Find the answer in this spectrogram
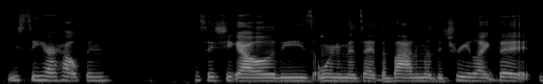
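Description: A woman's voice: low voice, flat delivery, moderate pace, fairly bright tone, no room sound, clean studio sound. A woman reading a children's book aloud, with folksy, casual asides to her young listeners.

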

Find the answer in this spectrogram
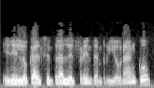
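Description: A man's voice: mid-range voice, normal speed. Uruguayan man on tinny narrowband radio. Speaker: political interviewee. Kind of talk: radio interview, explanatory.

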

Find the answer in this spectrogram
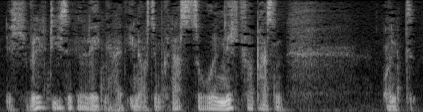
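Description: A man's voice: deep voice, expressive, normal speed, vocal fry, fairly bright tone, a little hiss or hum, exaggerated voice. An actor playing a determined, loyal crook in a German radio crime drama, earnest and persuasive on behalf of his friend. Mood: determined, pleading.

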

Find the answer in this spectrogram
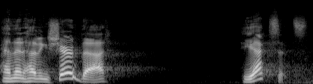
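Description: The voice rings through a long church reverb. It belongs to a man in his sixties at a mid pitch, preaching a sermon. He delivers it theatrically, leaning on key words and using dramatic pauses. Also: big pitch swings. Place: large church sanctuary, indoors at a pulpit.

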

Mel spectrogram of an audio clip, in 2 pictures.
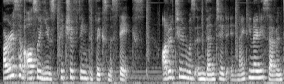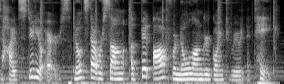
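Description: A woman's voice: medium pitch, normal speed, faint music behind. A young American woman hosting with scripted educational narration. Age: young adult. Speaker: host. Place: wood-panelled room indoors.

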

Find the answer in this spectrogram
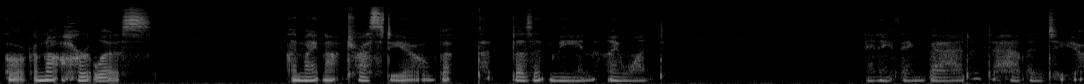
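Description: A woman playing a guarded, gruff but caring young werewolf alpha in a soft-spoken ASMR roleplay, hesitant and often close to a whisper. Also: on the low side, little pitch movement, heavily acted. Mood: awkward, guarded. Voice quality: husky, breathy, often near whisper. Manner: hesitant, halting, understated.

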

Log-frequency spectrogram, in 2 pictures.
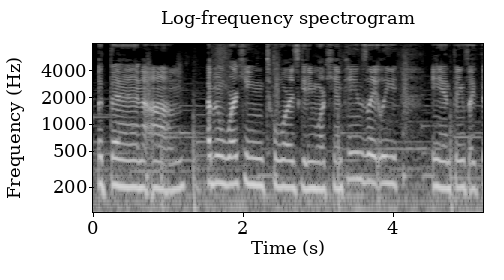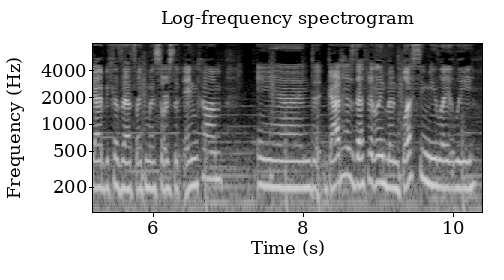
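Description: Brief: woman in her 20s, casual car vlog, earnest rambling chat, mid pitch, phone mic in a parked car. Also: fairly even intonation, moderate pace, over music. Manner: chatty, earnest, many fillers and repeats. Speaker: vlogger. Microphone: phone held at arm's length or mounted on dashboard.

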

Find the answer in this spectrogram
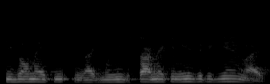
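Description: A man's voice: medium pitch, fairly even intonation, fast, mellow. A young man chatting casually as an interview guest, in slangy, conversational talk with frequent check-in phrases. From Hawaii. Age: young adult. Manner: slangy, peppered with "you know what I mean". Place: small recording studio room. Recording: roomy, echoing sound.

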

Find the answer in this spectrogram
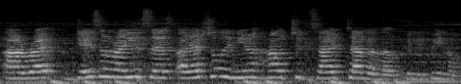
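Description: A woman's voice: sits high, fairly quick. A young woman co-hosting a casual livestream, reading out viewer comments in a giggly manner. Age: young adult. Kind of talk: casual bilingual livestream chat. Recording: roomy echo, music behind. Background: background music.

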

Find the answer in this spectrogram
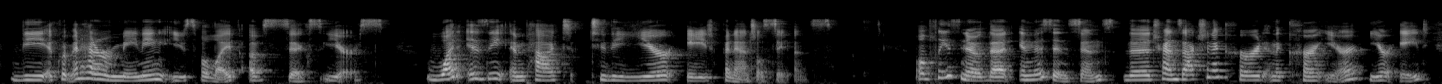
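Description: A woman's voice: mid-range voice, sharp tone. A woman instructor giving an informal recorded lecture, working through examples in a conversational, explanatory way and answering her own questions. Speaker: accounting instructor.

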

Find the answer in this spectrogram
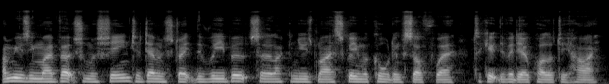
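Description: Man giving calm computer tutorial steps. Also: medium pitch, fast talker. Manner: clear step-by-step instruction. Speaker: tutorial creator. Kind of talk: screen-recorded software tutorial.

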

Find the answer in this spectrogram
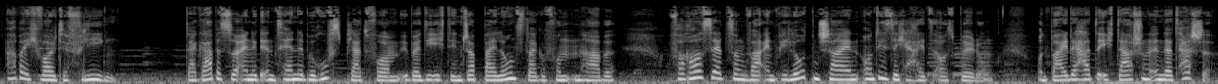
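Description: A woman's voice: mid-range voice, warm tone, natural voice. Woman acting tough, matter-of-fact policewoman, music behind. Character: tough, upright working-class policewoman and ex-biker, grown woman. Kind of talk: German audio drama acting.

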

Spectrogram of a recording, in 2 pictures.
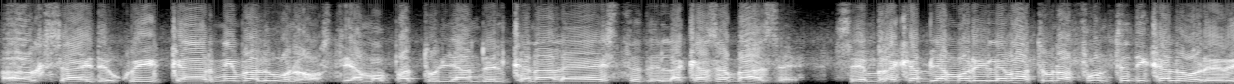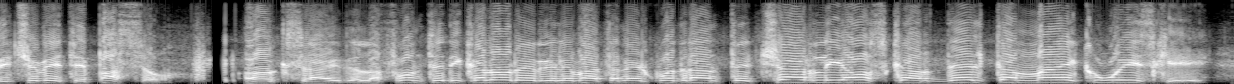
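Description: A man's voice: high voice, normal speed, a bit bright. A man playing an alert mercenary patrolman in a video game, giving clipped reports through a radio filter. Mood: alert, businesslike. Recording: dull military radio transmission.

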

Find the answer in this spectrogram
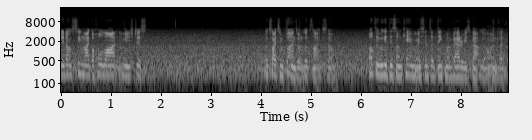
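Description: Middle-aged man, high-ish voice, explains things on the fly outdoors. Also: background noise. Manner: chatty, explains as he paddles. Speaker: kayaking vlogger. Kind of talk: casual outdoor narration to camera. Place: on a river in a kayak, outdoors. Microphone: action camera on the kayak. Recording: loud rushing water behind.

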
